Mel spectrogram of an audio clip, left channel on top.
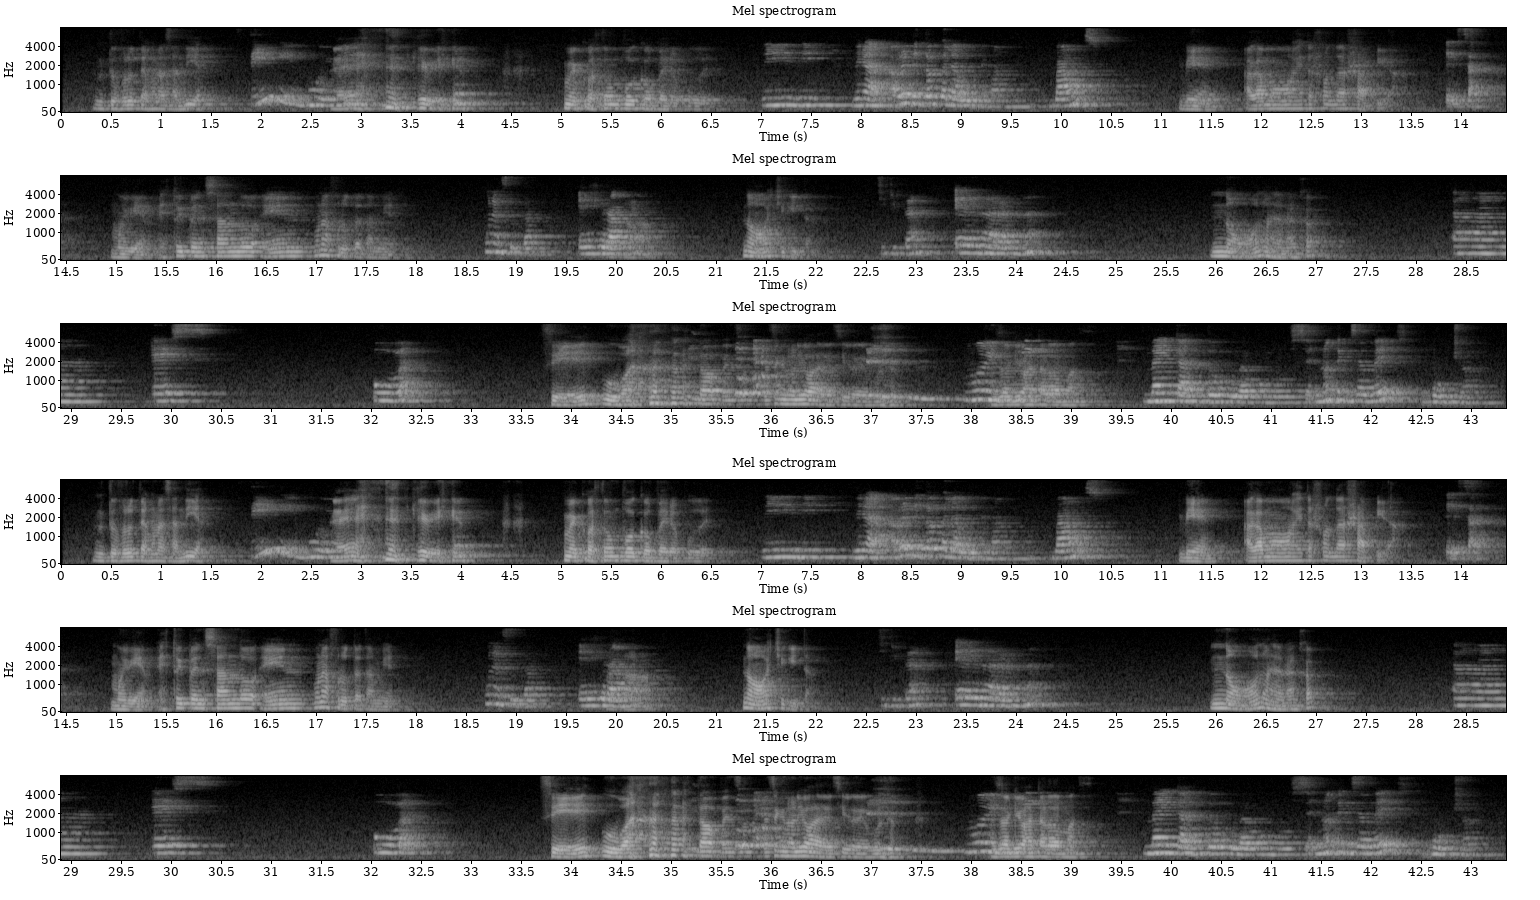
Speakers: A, on the right; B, on the left.
A: Tu fruta es una sandía.
B: sí, muy
A: Eh,
B: bien.
A: <laughs> Qué bien.
B: <laughs>
A: Me costó un poco, pero pude.
B: Sí, sí. Mira, ahora te toca la última. ¿Vamos?
A: Bien, hagamos esta ronda rápida.
B: Exacto.
A: Muy bien. Estoy pensando en una fruta también.
B: Una fruta. Es grande,
A: Ajá. No, es chiquita.
B: chiquita, es naranja,
A: No, no es naranja.
B: ah, es uva.
A: Sí, uva. <laughs> Estaba
B: <laughs>
A: pensando, pensé que no le ibas a decir de una.
B: <laughs> Muy
A: Pensaba
B: bien.
A: que ibas a tardar más.
B: Me encantó jugar con vos. Se nota que sabés mucho.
